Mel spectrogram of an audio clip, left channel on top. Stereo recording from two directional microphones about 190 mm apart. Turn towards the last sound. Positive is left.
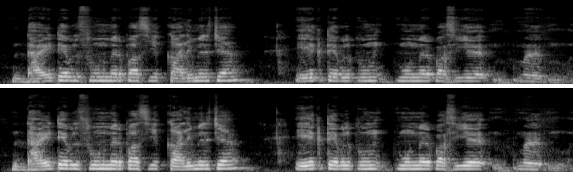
turn(degrees=-40)  # may be behind; listen again after turning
